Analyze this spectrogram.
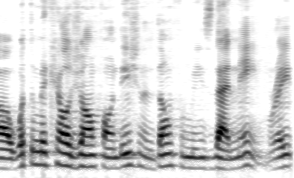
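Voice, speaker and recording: A man speaks fairly quickly with a Somali accent and a fairly high pitch. His tone is dark and mellow, and his intonation is monotone and flat. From Somalia. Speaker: spoken word poet and arts entrepreneur. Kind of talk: panel discussion on stage. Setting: stage with audience.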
